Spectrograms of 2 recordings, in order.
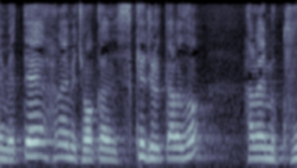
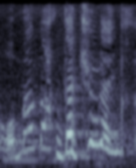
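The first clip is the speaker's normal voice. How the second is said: high-pitched mock child nagging mom; 떼쓰는 아이 흉내; 9 semitones higher than usual. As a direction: imitate a whiny kid demanding food. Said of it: "막 이러고 있는 그 아이". (높은 목소리로 떼쓰는 아이 흉내)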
